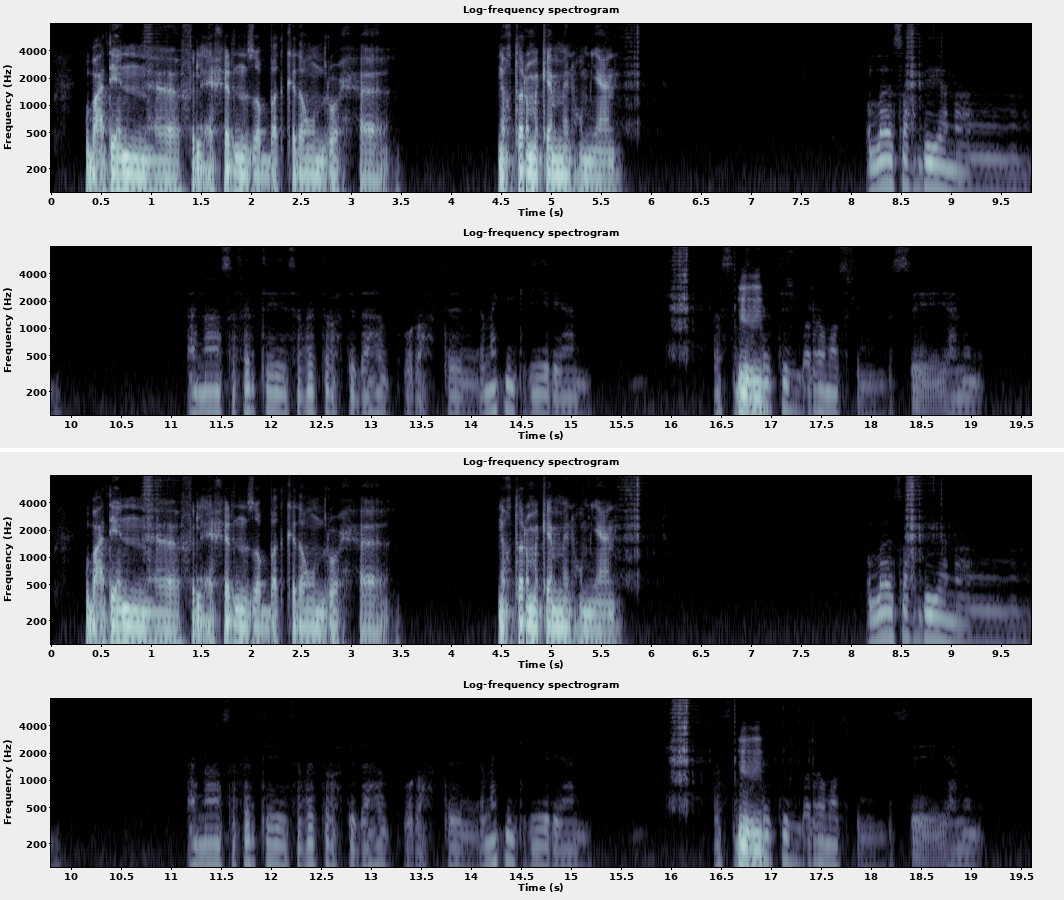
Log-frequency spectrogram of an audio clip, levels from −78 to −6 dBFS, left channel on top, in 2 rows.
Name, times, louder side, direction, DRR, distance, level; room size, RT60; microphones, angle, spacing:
voice 1, 0.3-3.4 4.5-5.7 16.7-17.0, left 1 dB, 15° left, 0.5 m, -25 dB
sound 1, 0.9-3.3 3.7-4.3 5.1-6.2 7.3-7.4 8.1-8.2 8.5-10.8 11.2-11.3 11.5-14.2 14.4-14.5 14.8-15.1 15.4-15.5 15.8-18.0, right 5 dB, 25° right, 5.0 m, -49 dB
voice 2, 8.1-9.9 11.2-15.2 16.4-19.1, left 2 dB, 75° left, 1.6 m, -39 dB
head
